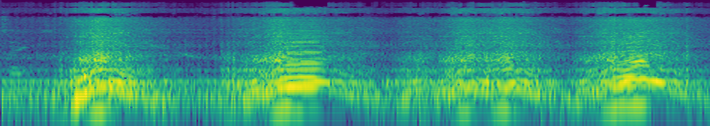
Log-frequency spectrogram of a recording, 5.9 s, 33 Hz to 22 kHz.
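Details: 2007 Honda VFR800, 36,000 miles, upgraded exhaust: four clean throttle blips with pitch rising and falling smoothly over a deep exhaust burble; revs freely and sounds healthy.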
